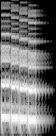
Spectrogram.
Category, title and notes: Sound effects > Electronic / Design
Synthy Drops
A delightful lil chime/ringtone, made on a Korg Microkorg S, edited and processed in Pro Tools.
blip, microkorg, ringtone, chirp, electronic, gui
